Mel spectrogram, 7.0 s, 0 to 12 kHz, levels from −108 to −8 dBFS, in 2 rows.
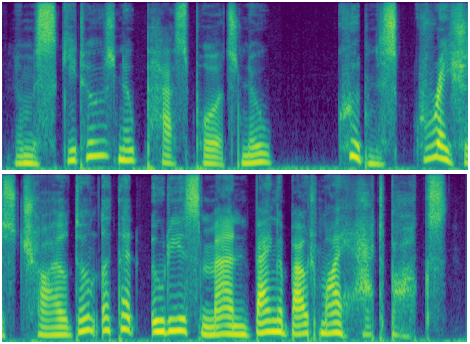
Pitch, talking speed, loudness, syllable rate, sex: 185 Hz, 145 wpm, -19 LUFS, 4.2 syllables/s, female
